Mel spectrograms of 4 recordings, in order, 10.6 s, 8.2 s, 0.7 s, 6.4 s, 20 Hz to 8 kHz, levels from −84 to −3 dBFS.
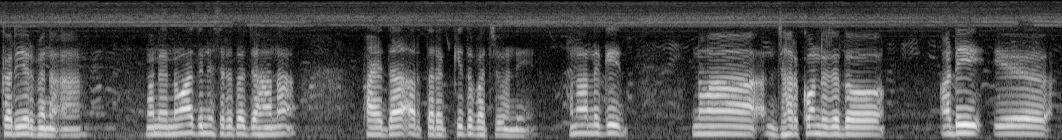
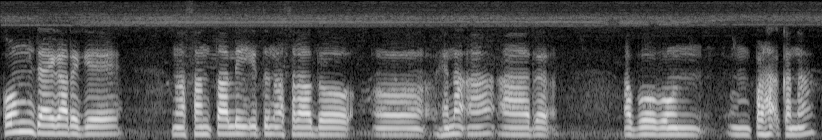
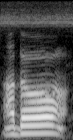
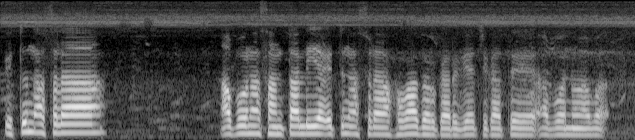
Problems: background sounds at intervals, background conversations at intervals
